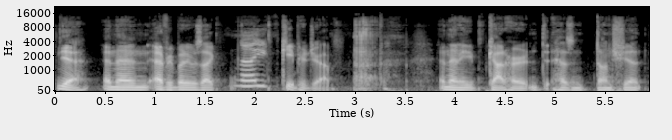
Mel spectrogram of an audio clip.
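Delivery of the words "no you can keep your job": high mock voice. Acted team reply, very high.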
